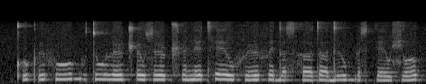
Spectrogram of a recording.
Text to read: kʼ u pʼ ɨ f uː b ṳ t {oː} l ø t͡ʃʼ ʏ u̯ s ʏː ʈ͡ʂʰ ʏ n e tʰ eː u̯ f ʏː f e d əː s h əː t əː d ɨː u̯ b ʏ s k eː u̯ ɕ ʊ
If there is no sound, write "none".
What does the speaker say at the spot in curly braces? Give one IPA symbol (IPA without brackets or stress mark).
uː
